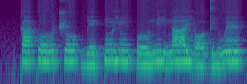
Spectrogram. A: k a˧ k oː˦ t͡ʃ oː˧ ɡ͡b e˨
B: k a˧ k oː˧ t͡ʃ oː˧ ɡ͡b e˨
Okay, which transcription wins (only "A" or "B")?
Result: B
